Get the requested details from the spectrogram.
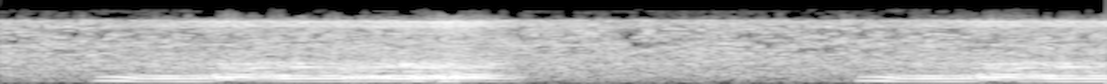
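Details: Sleeping woman snoring: two loud, low, rattling snores about two seconds long, separated by a quieter pause; ordinary snoring.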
